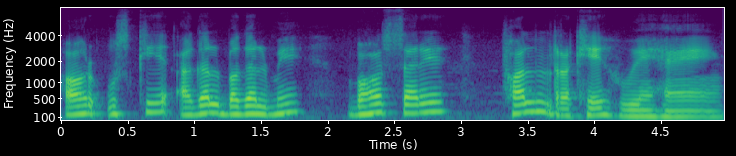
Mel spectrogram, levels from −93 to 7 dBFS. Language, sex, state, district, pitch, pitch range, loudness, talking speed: Hindi, male, Uttar Pradesh, Lucknow, 160 Hz, 135-180 Hz, -17 LUFS, 130 wpm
